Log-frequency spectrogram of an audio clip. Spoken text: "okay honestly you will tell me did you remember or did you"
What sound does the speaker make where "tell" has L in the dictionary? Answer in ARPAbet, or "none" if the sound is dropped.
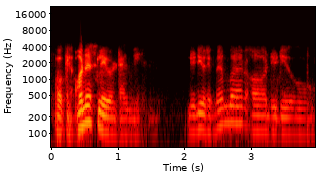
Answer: N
